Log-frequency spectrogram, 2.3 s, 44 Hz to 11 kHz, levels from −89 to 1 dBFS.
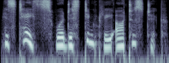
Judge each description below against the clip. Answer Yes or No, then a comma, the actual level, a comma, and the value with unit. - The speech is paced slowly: Yes, slow, 130 wpm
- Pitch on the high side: Yes, high, 220 Hz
